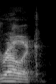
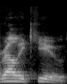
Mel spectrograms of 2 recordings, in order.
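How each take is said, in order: First: The name is said in two syllables, like 'relic'. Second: The name is said in three syllables, ending 'Q'. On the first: This is the correct way it is pronounced. The speaker calls it right. "Apparently, it is Relic" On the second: This is the way they have always said it. The speaker calls it wrong. "we've always said Rally Q"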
